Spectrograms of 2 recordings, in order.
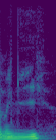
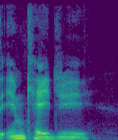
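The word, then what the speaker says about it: Mk.gee: Rockman by McGee. – Yeah. It's like, yeah. – Oh, that's right. That's how you pronounce it. – Yes. – I never knew. I thought it was MKG.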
